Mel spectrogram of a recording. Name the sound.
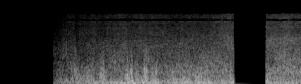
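howling winter storm wind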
